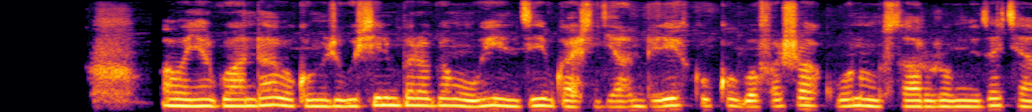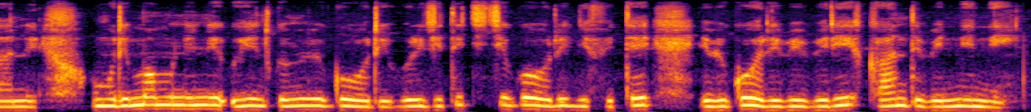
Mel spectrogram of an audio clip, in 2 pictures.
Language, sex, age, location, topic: Kinyarwanda, male, 50+, Nyagatare, agriculture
